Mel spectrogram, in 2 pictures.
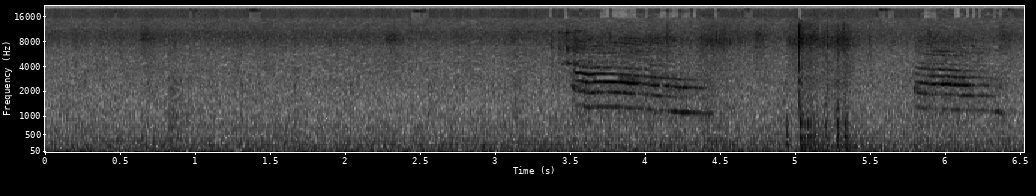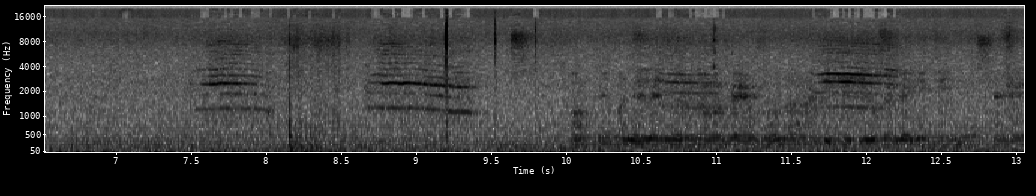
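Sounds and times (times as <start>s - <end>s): kitten meowing: 11.7s - 12.2s.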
